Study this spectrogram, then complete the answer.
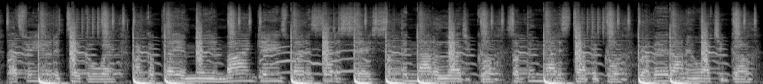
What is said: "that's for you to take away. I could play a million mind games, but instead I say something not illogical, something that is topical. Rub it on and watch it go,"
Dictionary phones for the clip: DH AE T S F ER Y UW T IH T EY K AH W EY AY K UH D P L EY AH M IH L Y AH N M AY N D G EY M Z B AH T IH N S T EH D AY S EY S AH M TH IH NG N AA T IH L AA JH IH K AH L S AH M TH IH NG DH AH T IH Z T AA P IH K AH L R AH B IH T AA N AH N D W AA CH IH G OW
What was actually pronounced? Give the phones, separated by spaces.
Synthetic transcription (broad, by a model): DH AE T S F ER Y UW T IH T EY K AH W EY AY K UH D P L EY AH M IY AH N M AY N G EY M Z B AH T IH S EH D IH S EY S AH M TH IH NG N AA T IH L AA JH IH K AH L S AH M TH IH NG DH AH T IH Z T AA P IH K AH L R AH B IH T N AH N W AA CH IH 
